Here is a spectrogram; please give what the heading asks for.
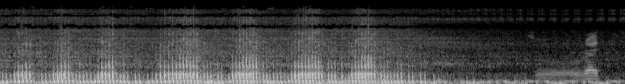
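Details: Yamaha Mio i 125 with TPS reading about 0.68 V closed, 4.14 V open: several quick throttle blips, revs climb and drop cleanly, then settle to a steady idle with no stumbling; runs healthy.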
